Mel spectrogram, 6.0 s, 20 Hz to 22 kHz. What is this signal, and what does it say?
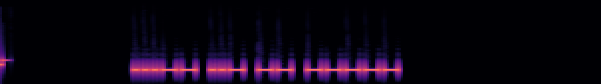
Morse code, heard as a keyed tone, about 25 wpm, 700 Hz. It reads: 3UM0
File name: practice / 25wpm / Four Letter-Number Combinations - 25wpm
